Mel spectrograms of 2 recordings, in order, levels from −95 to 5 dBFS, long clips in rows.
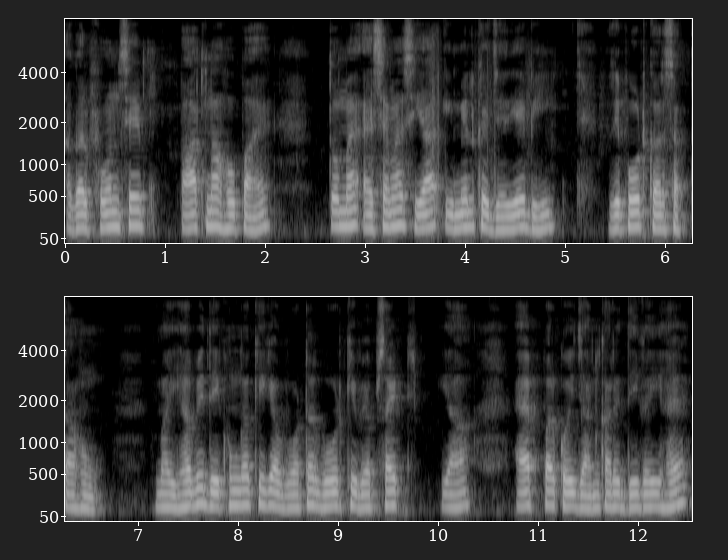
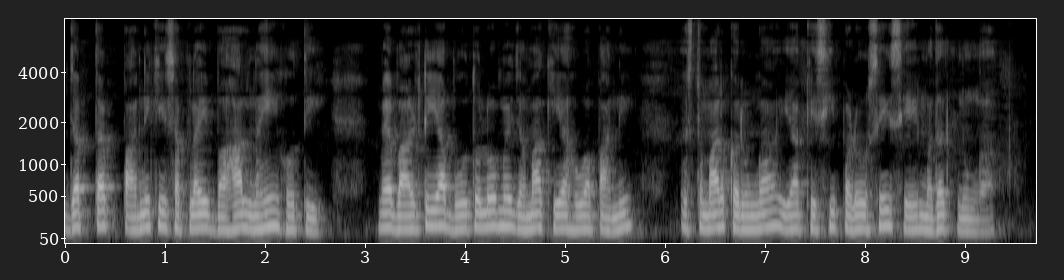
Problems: none marked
